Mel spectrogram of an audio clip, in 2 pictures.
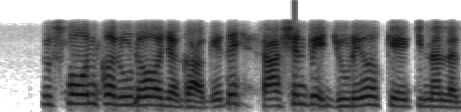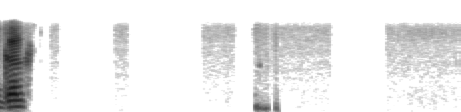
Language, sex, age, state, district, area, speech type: Dogri, male, 30-45, Jammu and Kashmir, Reasi, rural, conversation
